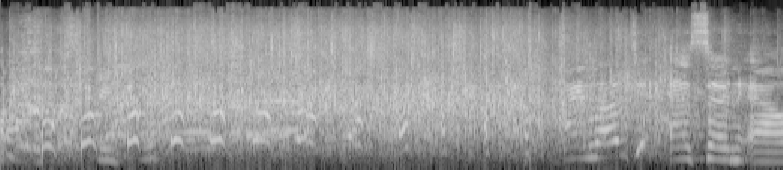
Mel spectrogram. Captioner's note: applause and cheers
